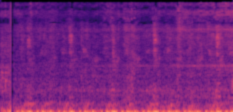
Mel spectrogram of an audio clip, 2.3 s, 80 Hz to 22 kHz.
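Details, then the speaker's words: International Loadstar crew cab V8, parked 30 years, first start on choke with slight blow-by: deep, lumpy idle with a slightly uneven beat but no misses or heavy shake; all cylinders seem to be firing. "the motor's not shaking too terribly bad so I think about everything's hitting here"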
